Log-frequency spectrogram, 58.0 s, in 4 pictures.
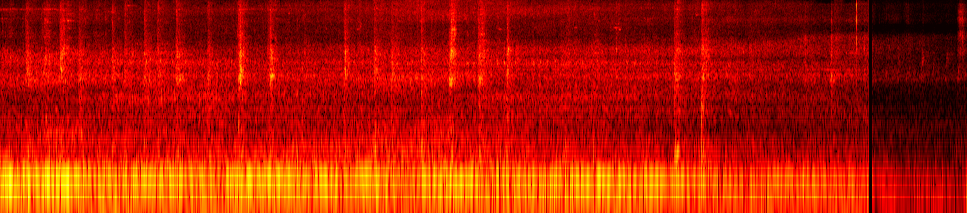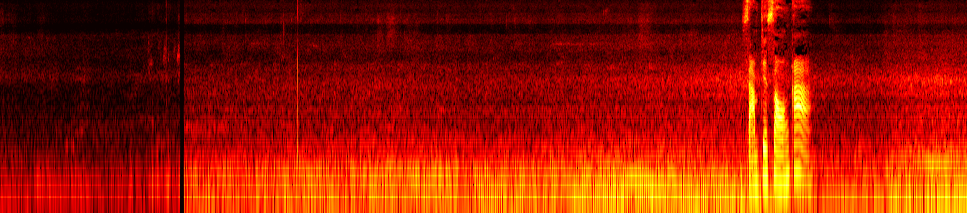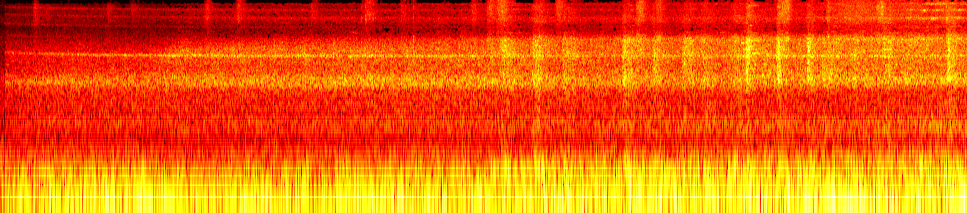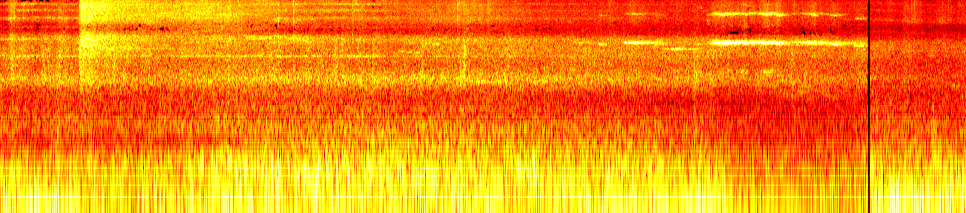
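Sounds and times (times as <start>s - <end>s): wheels clacking over rail joints: 0.0s - 13.0s, 34.0s - 54.4s
diesel locomotive engine rumbling: 0.0s - 58.0s
high-pitched wheel squeal: 52.4s - 56.6s.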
